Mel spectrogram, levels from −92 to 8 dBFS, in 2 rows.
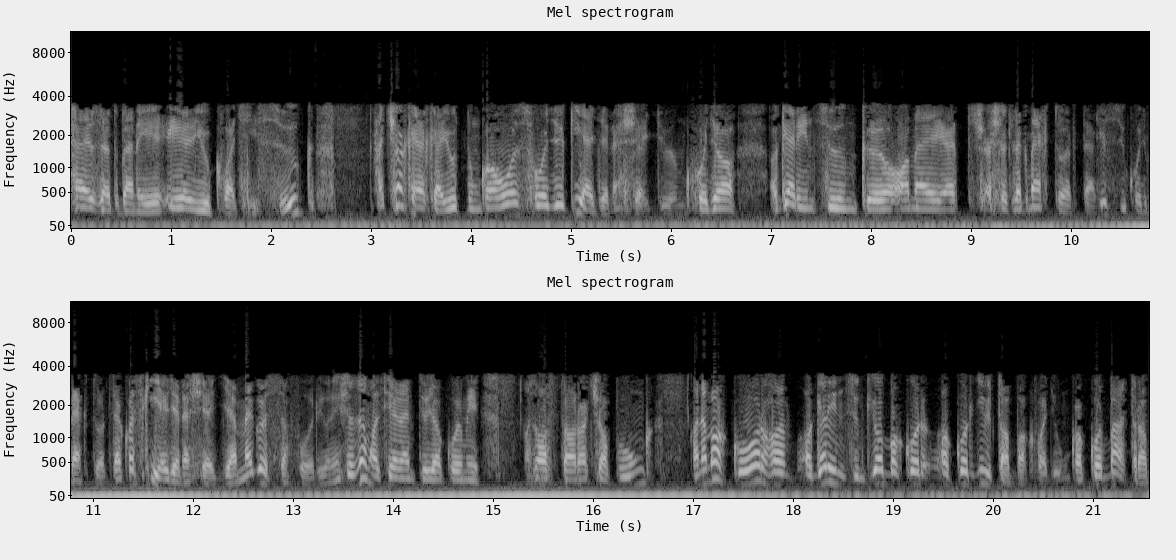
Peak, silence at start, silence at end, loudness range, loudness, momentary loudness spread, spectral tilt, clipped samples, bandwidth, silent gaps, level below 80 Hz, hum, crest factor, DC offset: -12 dBFS; 0 s; 0 s; 2 LU; -27 LUFS; 10 LU; -8 dB/octave; under 0.1%; 3.7 kHz; none; -32 dBFS; none; 14 dB; under 0.1%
